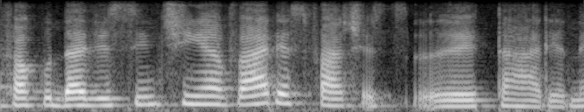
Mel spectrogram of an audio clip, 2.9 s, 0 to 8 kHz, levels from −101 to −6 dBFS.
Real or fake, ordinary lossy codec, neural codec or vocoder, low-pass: real; Opus, 24 kbps; none; 7.2 kHz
